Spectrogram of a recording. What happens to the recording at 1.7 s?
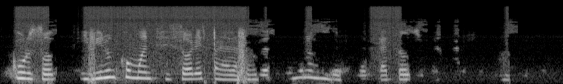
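At 1.7 s you're hearing the unreliable data bit that runs through the whole clip. One data line is flaky, so its bit flips in a random scattering of samples, each flip a same-sized spike. It comes across as a constant crackly fizz that carries right through the pauses in the speech too.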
